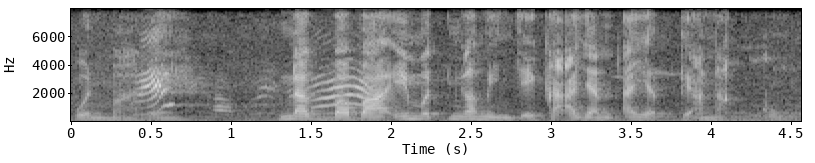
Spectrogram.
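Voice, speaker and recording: A woman's voice: low-pitched, takes it slowly. A woman playing an aggrieved middle-aged mother of a jilted bride in a comedy radio drama, speaking with an Ilocano accent. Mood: subdued, regretful. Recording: music under the voice.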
